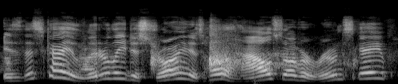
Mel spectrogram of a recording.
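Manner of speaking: high, loud, disbelieving outcry; incredulous. Real, not acted. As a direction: shriek in total disbelief. Watching streamer wreck his house.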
